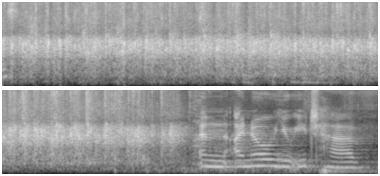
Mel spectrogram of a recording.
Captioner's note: applause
